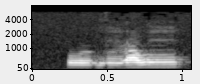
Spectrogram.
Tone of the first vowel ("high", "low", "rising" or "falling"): low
